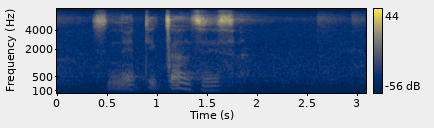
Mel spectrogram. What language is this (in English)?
Swati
